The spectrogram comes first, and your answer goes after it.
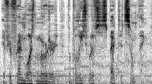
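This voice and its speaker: A man's voice: fairly low pitch, fairly even intonation, a little fast, close to an everyday voice. An actor playing a hardened, terse male security agent in a video game cutscene. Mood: steady. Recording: distant voice in reverb over loud music.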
